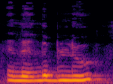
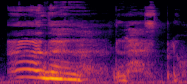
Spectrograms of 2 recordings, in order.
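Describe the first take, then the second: First: Said in the usual way. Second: Hushed whisper on the last cap. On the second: Shown as a demonstration. Teacher whispering the last blue cap to children. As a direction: whisper it like a careful secret.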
